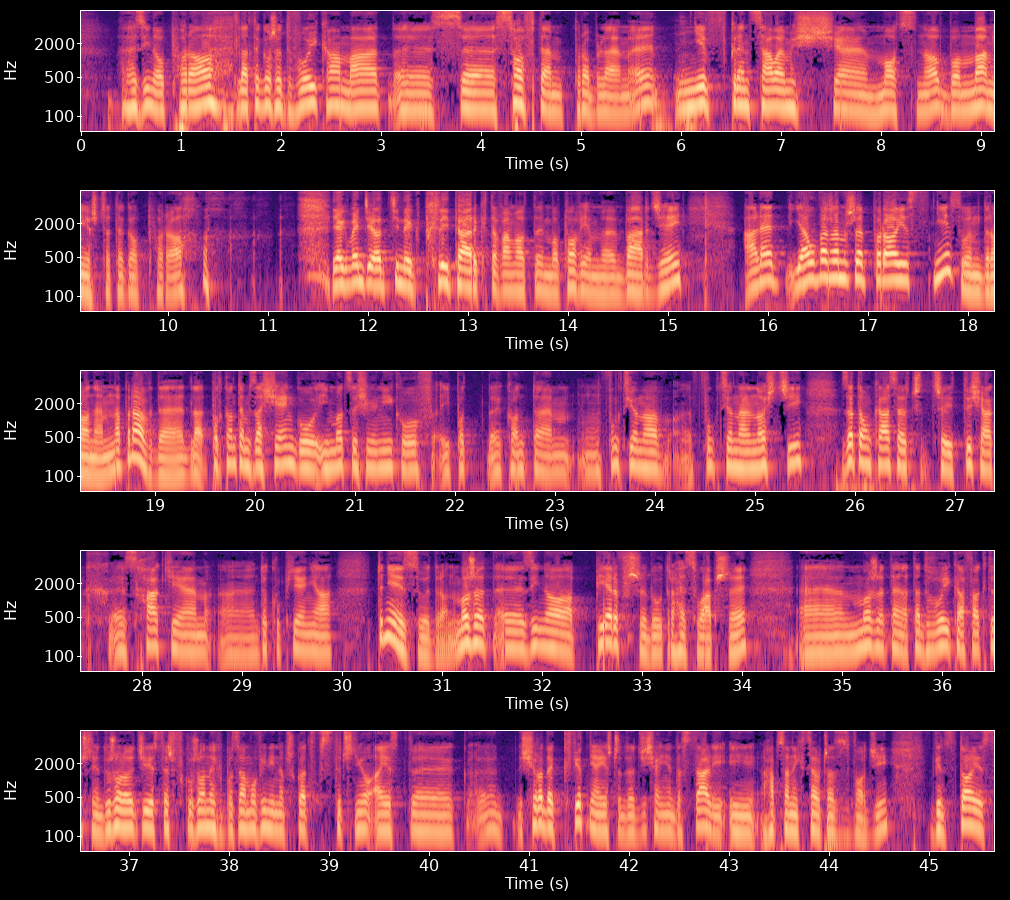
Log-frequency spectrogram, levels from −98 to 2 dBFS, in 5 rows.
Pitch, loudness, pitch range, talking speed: 135 Hz, -13 LUFS, 120-155 Hz, 135 wpm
